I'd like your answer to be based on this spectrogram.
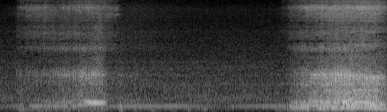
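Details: Two loud, rough, rattling snores separated by a quiet pause; ordinary snoring during sleep.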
